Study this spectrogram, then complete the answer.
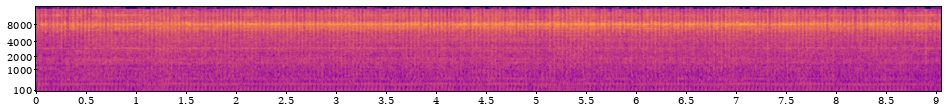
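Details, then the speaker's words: Craftsman Eager One 4 hp 20-inch push mower, Tecumseh engine, after carburetor replacement: steady, slightly wavering drone with a thin tinny buzz; suspected inner sheet-metal rattle, source unknown. "what that damn noise is from never heard it before you guys know what that noises anyway writing in the comments if you guys know"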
